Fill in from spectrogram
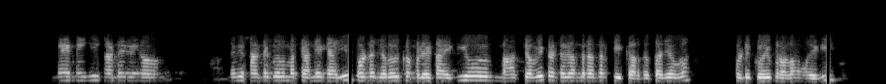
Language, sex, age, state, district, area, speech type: Punjabi, male, 30-45, Punjab, Mohali, urban, conversation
